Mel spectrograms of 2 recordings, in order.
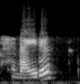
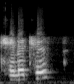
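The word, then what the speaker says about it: tinnitus: this you also get tentis or tenius some people pronounce it differently which is ringing in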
